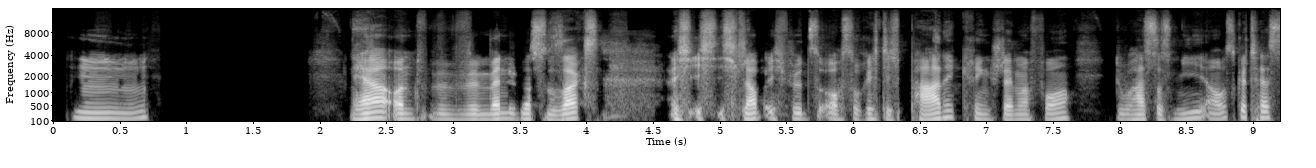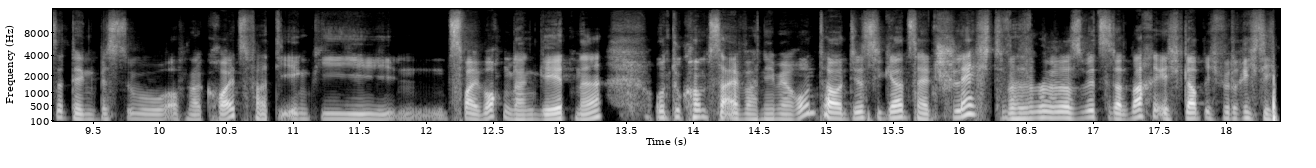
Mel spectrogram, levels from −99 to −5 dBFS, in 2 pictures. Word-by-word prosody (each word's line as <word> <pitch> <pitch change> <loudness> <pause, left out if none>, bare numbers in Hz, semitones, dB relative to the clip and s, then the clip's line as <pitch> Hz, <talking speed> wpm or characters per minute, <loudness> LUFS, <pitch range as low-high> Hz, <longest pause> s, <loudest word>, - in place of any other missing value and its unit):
Mhm. 145 0 -5 1.5
Ja, 140 +5 +8
und 135 0 +1
w 125 -1 -9
w 125 - -6
wenn 130 +2 +5
du 135 - -6
das 135 -1 0
so 125 - -3
sagst, 135 +5 +5 0.5
ich - - 0
ich - - -1
ich - - 0
glaube, - - +2
ich - - -10
würde 140 -3 -3
so - - -9
auch 125 - -2
so 135 - -7
richtig 125 -2 -8
Panik 145 +8 +4
kriegen. 130 -3 -9
Stell 120 +1 -2
dir 125 - -6
mal 120 - -4
vor, 135 +5 -4 0.3
du 125 -1 -9
hast 125 +1 0
das 130 0 -7
nie 145 +6 -7
ausgetestet, 160 +3 -4
dann 125 -2 -3
bist 130 +1 -8
du 125 -2 -8
auf 130 - -7
'ner 120 -2 -7
Kreuzfahrt, - - -1
die - - -9
irgendwie 130 -1 -8
2 - - +3
Wochen - - 0
lang 120 0 -4
geht, 130 +3 +3
ne, 140 +8 +2 0.4
und 165 +2 -4
du - - -2
kommst 180 -1 0
da - - +7
einfach 130 -2 0
nicht 130 0 -7
mehr 125 -1 -2
runter 155 - +4
und 140 0 +1
dir - - +1
ist 155 - -3
die 145 - -9
ganze 165 0 +3
Zeit 130 -4 0
schlecht. 195 -3 +1
Was 140 +2 0
wa 160 -1 +1
was 155 -1 +2
willst 175 0 -2
du - - -11
dann 135 -3 +3
machen? - - +3
Ich 130 - -3
glaube, 145 +1 +6
ich 135 - -12
würde 145 -2 -6
richtig 150 -5 +1
135 Hz, 230 wpm, -24 LUFS, 125-150 Hz, 1.5 s, Ja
